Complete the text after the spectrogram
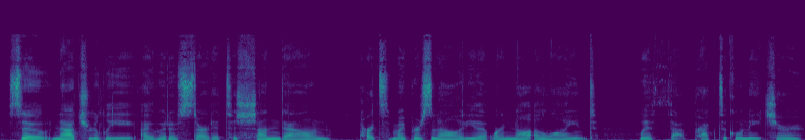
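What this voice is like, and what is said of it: Hoarse, unclear voice from illness. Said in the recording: “I'm losing my voice. Did I tell you that I was sick? ... my voice actually sounded better then than it sounds now ... it's sounding even more unclear today”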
